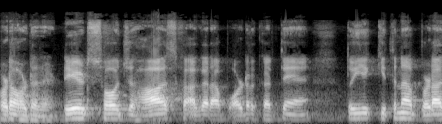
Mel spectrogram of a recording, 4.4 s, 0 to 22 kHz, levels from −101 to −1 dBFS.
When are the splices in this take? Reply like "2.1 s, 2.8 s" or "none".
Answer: none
